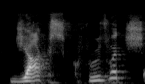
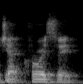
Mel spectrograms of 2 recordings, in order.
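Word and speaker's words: Jacques Kruyswijk: um you're going to jacques cruzwich i believe is how you pronounce it was that okay i mean i'm going to hash it up anyway i always call him jack croy sweet but uh as we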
